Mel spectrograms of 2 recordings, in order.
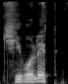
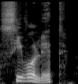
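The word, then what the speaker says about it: Shibolet: Si él respondía no le decían, "Di pues la palabra chibolet", pero él decía sibolet porque no podía pronunciarla correctamente.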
